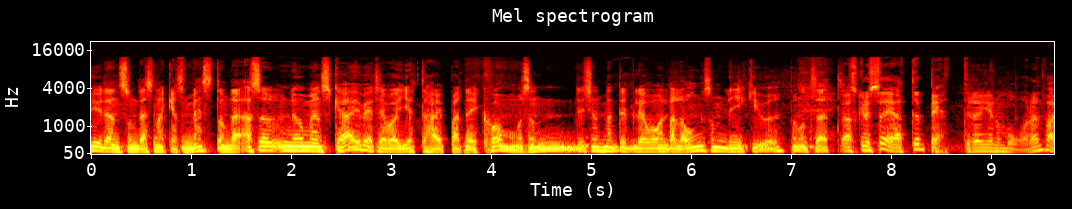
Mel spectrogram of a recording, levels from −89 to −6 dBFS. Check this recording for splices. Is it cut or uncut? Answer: cut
